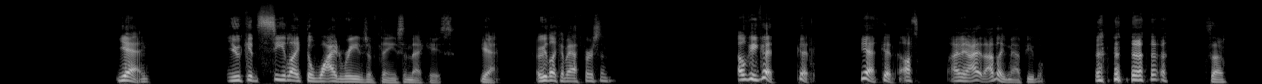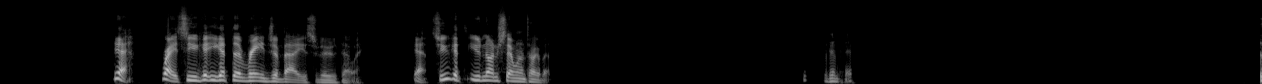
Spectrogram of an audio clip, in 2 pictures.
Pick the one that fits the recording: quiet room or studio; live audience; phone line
live audience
